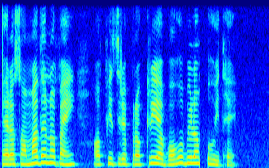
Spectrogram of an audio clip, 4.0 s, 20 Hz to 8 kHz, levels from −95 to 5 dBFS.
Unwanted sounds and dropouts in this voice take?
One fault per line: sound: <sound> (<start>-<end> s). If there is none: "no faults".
sound: dropout (3.0-3.1 s)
